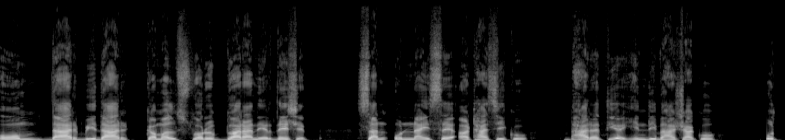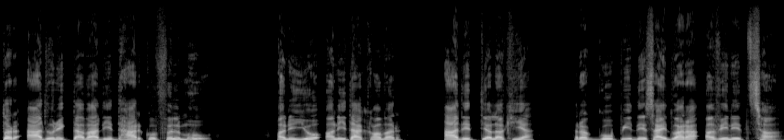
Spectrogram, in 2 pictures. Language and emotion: Nepali, neutral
